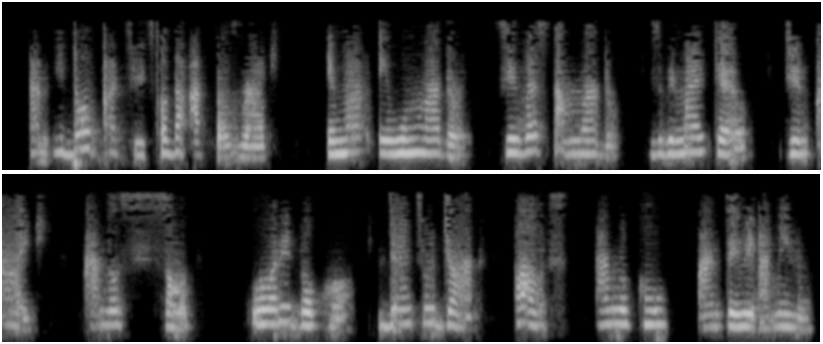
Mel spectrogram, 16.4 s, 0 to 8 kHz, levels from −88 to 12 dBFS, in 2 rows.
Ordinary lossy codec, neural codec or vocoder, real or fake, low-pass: MP3, 24 kbps; codec, 44.1 kHz, 0.9 kbps, DAC; fake; 7.2 kHz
